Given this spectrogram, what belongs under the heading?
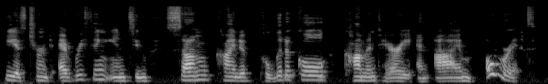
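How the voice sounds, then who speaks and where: Brief: fired-up American woman, bright edge, blunt and profane, caffeinated rant. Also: on the low side, normal speed, poor audio. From United States. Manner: animated, ranting, blunt with profanity. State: riled up on caffeine. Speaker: podcast co-host. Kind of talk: casual political chat.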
